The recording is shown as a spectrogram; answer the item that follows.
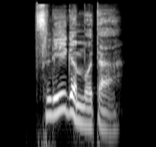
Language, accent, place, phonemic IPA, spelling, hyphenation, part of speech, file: German, Germany, Berlin, /ˈp͡fleːɡəˌmʊtɐ/, Pflegemutter, Pfle‧ge‧mut‧ter, noun, De-Pflegemutter.ogg
- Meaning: foster mother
